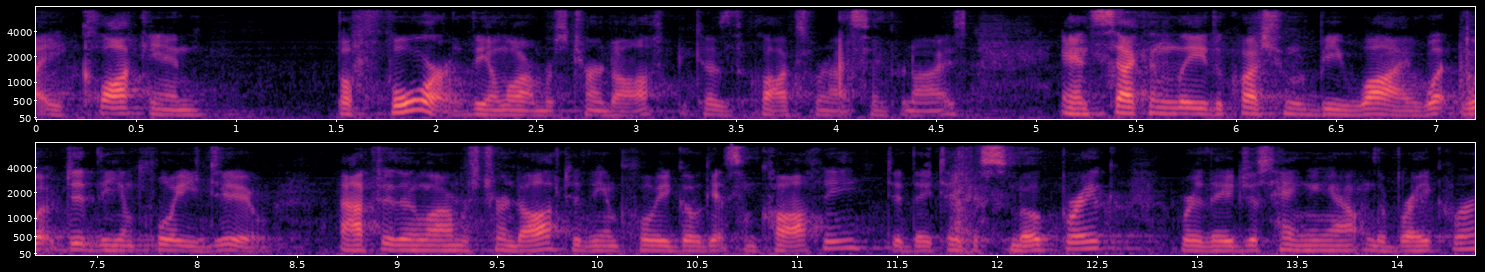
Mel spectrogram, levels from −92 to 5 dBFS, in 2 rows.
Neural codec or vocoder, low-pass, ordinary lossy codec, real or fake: codec, 24 kHz, 6 kbps, HILCodec; 7.2 kHz; AAC, 48 kbps; fake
